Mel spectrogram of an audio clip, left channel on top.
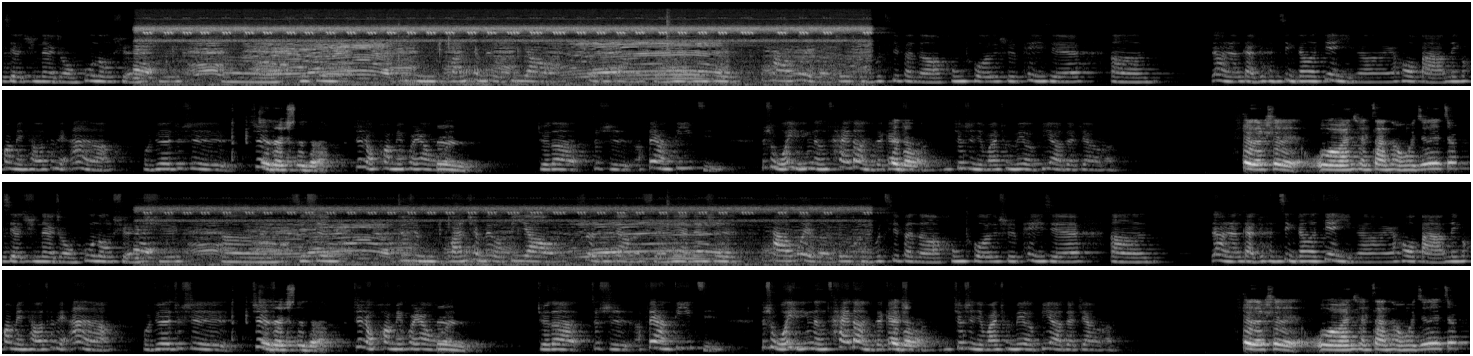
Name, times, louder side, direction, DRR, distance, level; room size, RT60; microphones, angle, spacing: voice 1, 0.0-3.4 4.0-11.6 12.1-15.8 16.1-17.7 18.2-19.2 20.0-21.9 22.3-23.8 24.1-25.9, right 1 dB, 35° right, 1.0 m, -32 dB
sound 1, 1.3-8.7, left 9 dB, 55° left, 1.0 m, -25 dB
voice 2, 17.3-18.0 19.0-19.4 23.6-23.9 27.1-29.2, left 1 dB, 10° left, 0.9 m, -22 dB
23.0 x 23.0 x 7.9 m
head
